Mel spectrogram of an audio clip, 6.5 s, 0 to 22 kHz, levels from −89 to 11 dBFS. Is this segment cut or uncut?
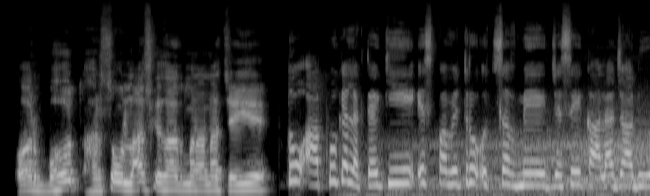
cut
